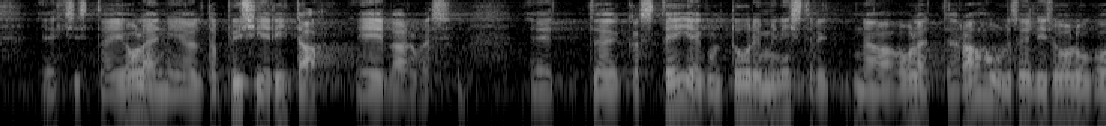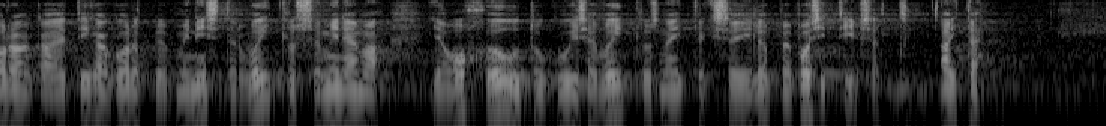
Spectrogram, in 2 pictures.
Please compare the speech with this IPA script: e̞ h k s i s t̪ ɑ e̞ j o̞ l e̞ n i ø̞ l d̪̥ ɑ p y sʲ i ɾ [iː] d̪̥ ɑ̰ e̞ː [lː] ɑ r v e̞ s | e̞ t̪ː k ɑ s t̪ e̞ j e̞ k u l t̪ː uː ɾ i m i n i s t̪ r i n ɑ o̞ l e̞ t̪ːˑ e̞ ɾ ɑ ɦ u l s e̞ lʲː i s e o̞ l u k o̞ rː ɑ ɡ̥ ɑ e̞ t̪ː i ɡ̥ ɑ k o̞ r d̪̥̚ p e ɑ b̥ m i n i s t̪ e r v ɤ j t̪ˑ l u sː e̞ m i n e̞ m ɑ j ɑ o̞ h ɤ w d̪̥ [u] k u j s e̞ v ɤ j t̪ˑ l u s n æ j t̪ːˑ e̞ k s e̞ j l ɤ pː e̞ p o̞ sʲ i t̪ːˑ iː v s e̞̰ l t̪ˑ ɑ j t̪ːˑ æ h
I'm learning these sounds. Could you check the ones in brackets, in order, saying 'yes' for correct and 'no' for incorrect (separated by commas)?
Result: no, no, yes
